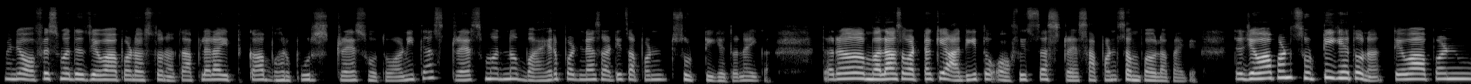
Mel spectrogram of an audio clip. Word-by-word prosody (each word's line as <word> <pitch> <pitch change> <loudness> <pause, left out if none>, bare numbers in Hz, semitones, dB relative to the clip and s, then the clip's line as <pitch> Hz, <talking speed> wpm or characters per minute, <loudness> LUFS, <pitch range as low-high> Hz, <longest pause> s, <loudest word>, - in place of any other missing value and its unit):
म्हणजे 250 0 -2
ऑफिसमध्ये 245 +2 0
जेव्हा 220 -1 +2
आपण 215 0 -2
असतो 205 +2 -4
ना, 185 -3 -5
तर - - -2
आपल्याला 220 +3 -1
इतका 220 0 -3
भरपूर 195 +3 -4
स्ट्रेस 200 -1 -6
होतो 175 -1 -8
आणि 195 +5 -3
त्या 295 +1 -4
स्ट्रेसमधनं 245 +1 -3
बाहेर 195 +3 -4
पडण्यासाठीच 230 -1 -3
आपण 215 0 -4
सुट्टी 205 -3 -5
घेतो. 170 -1 -8
नाही 185 +1 -6
का. - - -20 0.6
तर 235 +1 -2
अ, 265 +1 +7
मला 235 +1 +8
असं 255 +1 +2
वाटतं 245 +1 +2
की 270 - +3
आधी 195 +4 +1
तो 240 - -1
ऑफिसचा 225 +5 -4
स्ट्रेस 185 +1 -6
आपण 205 +1 -4
संपवला 190 -5 0
पाहिजे. 155 -2 -12 0.4
तर 255 - -1
जेव्हा 260 +2 +7
आपण 315 +3 +6
सुट्टी 285 +2 +3
घेतो 285 -1 +3
ना, 170 -7 -2 0.2
तेव्हा 240 +1 +5
आपण 255 +2 0
225 Hz, 175 wpm, -23 LUFS, 200-250 Hz, 0.6 s, मला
